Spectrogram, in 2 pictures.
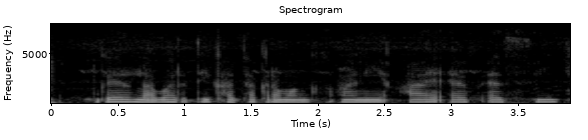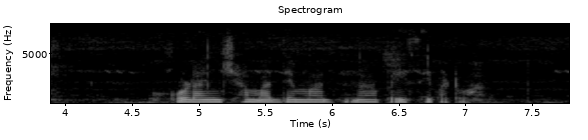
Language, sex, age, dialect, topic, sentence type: Marathi, female, 18-24, Southern Konkan, banking, statement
